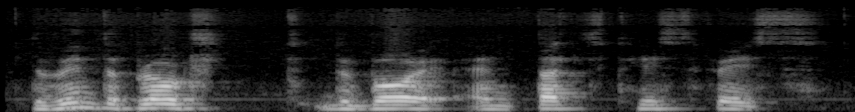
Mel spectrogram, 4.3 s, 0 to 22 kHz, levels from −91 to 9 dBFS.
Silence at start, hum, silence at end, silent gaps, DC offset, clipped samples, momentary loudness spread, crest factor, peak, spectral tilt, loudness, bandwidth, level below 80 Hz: 0.15 s; none; 0.5 s; none; under 0.1%; under 0.1%; 19 LU; 18 dB; -2 dBFS; -9 dB/octave; -19 LUFS; 14.5 kHz; -60 dBFS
